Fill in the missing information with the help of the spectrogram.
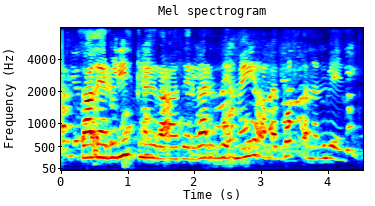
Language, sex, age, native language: Icelandic, male, 21, Icelandic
